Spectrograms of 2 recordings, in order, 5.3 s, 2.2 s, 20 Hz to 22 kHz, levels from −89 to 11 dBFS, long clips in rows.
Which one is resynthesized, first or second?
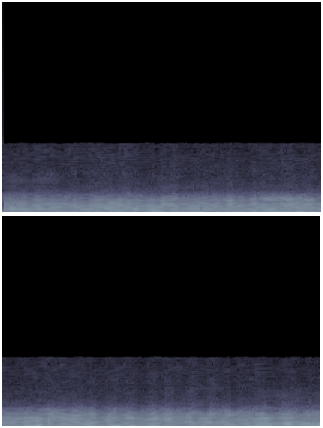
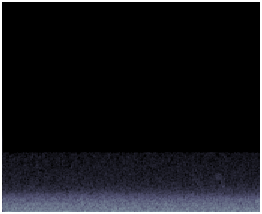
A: first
